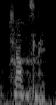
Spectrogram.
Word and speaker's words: Schaffner: Es, Schaffner, no sé si lo habré dicho bien. – Sí, suena bien. – Schaffner. – está bien. – Debe ser alemán. Sí, ¿no es cierto? Schaffner. sí, Schaffner.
